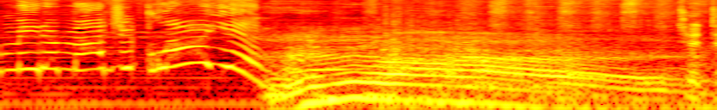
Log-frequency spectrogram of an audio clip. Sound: roaring

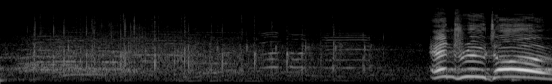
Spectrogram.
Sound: audience cheering

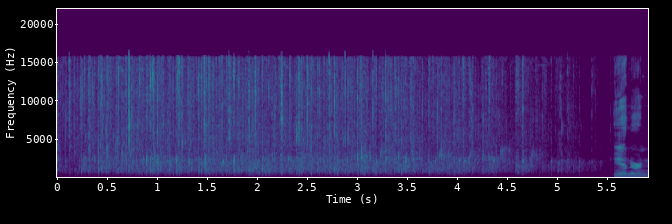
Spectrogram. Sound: applause

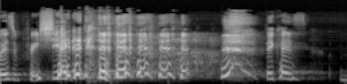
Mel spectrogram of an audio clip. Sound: laughs

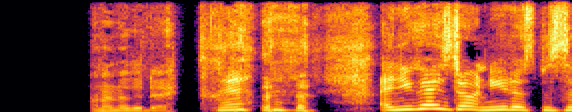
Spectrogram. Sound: laughing

